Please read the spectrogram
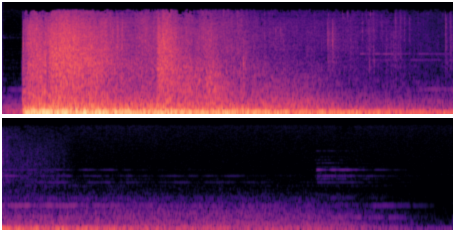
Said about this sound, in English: Did you see that explosion? Kaboom! Sky high!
